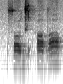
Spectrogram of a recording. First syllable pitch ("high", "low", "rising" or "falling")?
low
